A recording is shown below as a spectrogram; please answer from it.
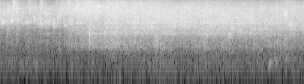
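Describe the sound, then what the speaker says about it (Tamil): Fennel, ginger and onion sautéing in a pan, a dense continuous hiss and crackle of hot oil, loud and close with no talking. "இஞ்சி எல்லாத்தையும் போட்டுட்டு நல்லா வதக்கிக்கலாம்"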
